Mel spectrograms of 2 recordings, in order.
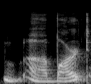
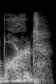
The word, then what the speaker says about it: Barthes: of the Author by Roland Barthes, I think is how you say his last name. It's French. It's spelled Barthes, and he's like this theorist, post-structuralist guy, I think.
